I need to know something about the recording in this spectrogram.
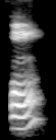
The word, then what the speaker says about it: enfant: And the T I don't have to pronounce, right? Because lipsticks. So what are you left with? Enfant.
